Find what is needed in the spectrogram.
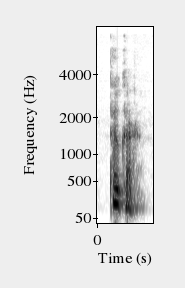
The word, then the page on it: poker: British English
